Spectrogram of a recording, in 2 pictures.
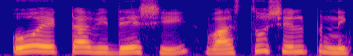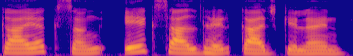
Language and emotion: Maithili, neutral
